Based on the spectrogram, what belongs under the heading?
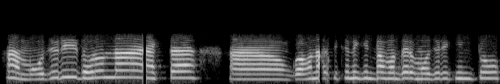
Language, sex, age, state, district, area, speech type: Bengali, female, 45-60, West Bengal, Bankura, urban, conversation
